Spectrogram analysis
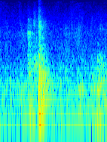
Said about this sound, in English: just fucking smashed the door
